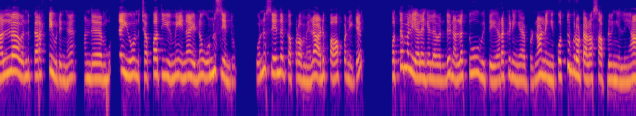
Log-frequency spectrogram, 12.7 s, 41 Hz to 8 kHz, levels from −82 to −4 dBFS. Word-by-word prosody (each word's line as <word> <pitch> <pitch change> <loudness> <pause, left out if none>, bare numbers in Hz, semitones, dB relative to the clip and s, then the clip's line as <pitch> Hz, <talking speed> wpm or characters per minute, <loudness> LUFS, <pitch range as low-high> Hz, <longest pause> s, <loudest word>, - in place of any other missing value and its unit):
நல்லா 290 +7 +5 0.2
வந்து 250 +2 -4
பெரட்டி 260 +4 +3
விடுங்க. 210 -3 -4 0.3
அந்த 225 -1 -2 0.3
முட்டையும், 275 +1 +3
அந்த 245 -4 -6
சப்பாத்தியுமே 255 0 0
என்ன 240 +2 -1
ஆயிடும்னா, 240 +2 0
ஒண்ணு 290 +5 +2
சேந்துடும். 195 -7 -1 0.4
ஒண்ணு 310 +7 0
சேர்ந்தற்கப்புற 270 -5 +1
மேல, 195 +6 -1
அடுப்பை 255 +1 -2
ஆஃப் 240 0 -8
பண்ணிட்டு, 225 +2 -2 0.7
கொத்தமல்லி 335 +3 +2
இலைகள 225 -1 -1
வந்து, 210 +6 -3
நல்லா 235 +4 0
தூவிட்டு 240 -8 -3
இறக்கினீங்க 240 -3 -3
அப்படின்னா, 200 +7 -1
நீங்க 220 -3 -1
கொத்து 245 +9 0
புரோட்டாலாம் 230 -5 +2
சாப்பிடுவீங்க 215 -2 -2
இல்லையா, 195 +5 +1
240 Hz, 140 wpm, -24 LUFS, 220-265 Hz, 0.7 s, நல்லா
